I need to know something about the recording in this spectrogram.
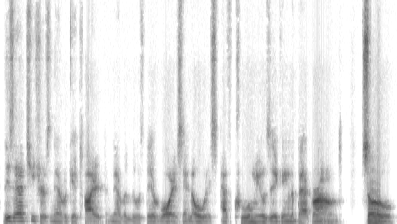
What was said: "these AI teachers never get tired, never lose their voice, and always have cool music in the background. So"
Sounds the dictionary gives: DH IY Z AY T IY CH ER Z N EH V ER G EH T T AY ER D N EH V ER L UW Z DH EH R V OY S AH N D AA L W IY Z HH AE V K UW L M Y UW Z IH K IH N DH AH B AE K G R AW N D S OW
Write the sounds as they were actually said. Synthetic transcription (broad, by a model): DH IY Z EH T IY CH ER Z N EH V ER G EH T T AY ER D N EH V ER L UW Z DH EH R V OY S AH N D AA L W IY Z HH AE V K UW L M Y UW Z IH K IH N DH AH B AE K G R AW N D S OW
